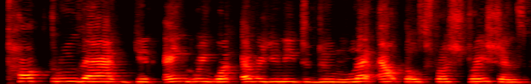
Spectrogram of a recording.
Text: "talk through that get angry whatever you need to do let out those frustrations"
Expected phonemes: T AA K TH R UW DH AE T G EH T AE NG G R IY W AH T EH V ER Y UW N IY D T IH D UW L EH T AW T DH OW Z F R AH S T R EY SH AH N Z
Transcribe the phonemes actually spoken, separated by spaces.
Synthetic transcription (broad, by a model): T AA K TH R UW DH AE T G EH T AE NG G R IY W AH T EH V ER Y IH N IY D T IH D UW L EH T AW T DH OW Z F R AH S T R EY SH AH N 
